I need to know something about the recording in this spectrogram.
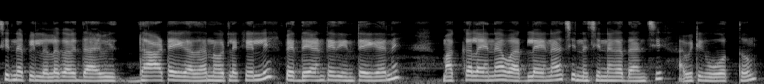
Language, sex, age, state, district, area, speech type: Telugu, female, 60+, Telangana, Jagtial, rural, spontaneous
